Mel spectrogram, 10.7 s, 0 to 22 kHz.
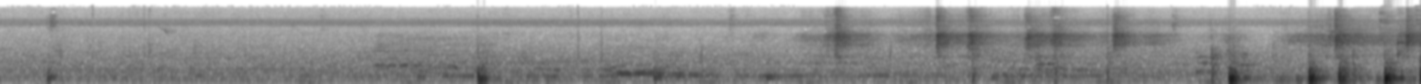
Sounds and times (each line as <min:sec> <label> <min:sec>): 0:00.0 wind in the branches 0:10.6
0:02.8 music class in process 0:10.6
